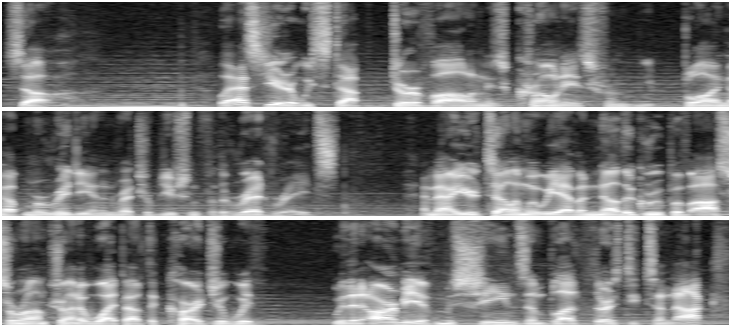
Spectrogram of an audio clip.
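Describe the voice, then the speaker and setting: An actor playing a gruff, good-natured warrior ally in a video game, blunt and sardonic in an informal way. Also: male voice, on the low side, moderate pace, pushed and bright. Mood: exasperated. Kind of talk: video game dialogue acting. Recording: music behind the voice.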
